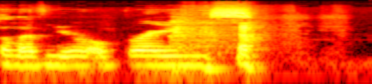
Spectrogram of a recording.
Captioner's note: laughs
